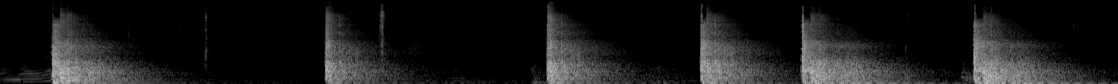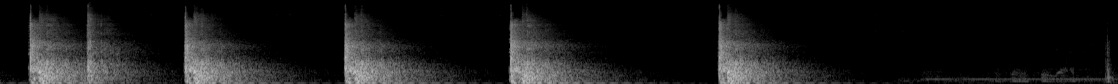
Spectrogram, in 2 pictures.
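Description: Sig P938 9mm pistol shots ring out one at a time at a steady, unhurried pace on an outdoor range at 25 yards, about ten loud sharp cracks, each followed by a long decaying echo, with no talking between them.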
